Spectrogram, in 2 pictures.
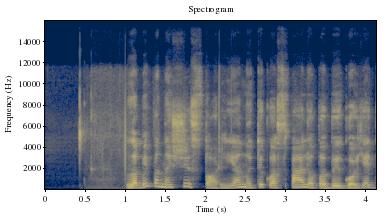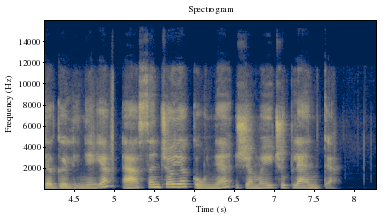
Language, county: Lithuanian, Šiauliai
